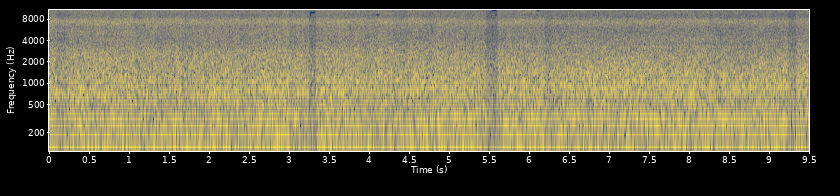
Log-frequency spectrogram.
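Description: Floodwater rushes and roars loudly through a street.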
